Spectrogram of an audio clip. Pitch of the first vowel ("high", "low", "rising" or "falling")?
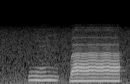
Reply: high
